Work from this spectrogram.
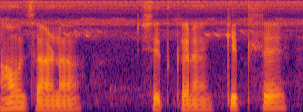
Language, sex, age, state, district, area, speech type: Goan Konkani, male, 18-30, Goa, Canacona, rural, spontaneous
